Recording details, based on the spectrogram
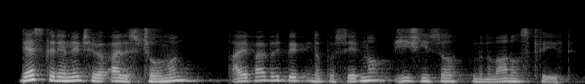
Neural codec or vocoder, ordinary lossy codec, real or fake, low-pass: codec, 16 kHz, 0.5 kbps, FunCodec, trained on LibriTTS, 25 frames a second; none; fake; 5.4 kHz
